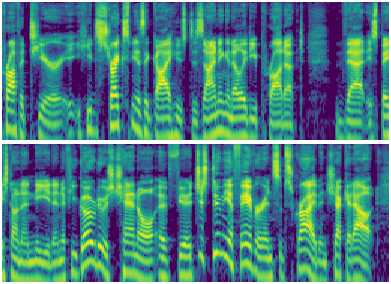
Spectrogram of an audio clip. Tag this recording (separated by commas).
Speech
